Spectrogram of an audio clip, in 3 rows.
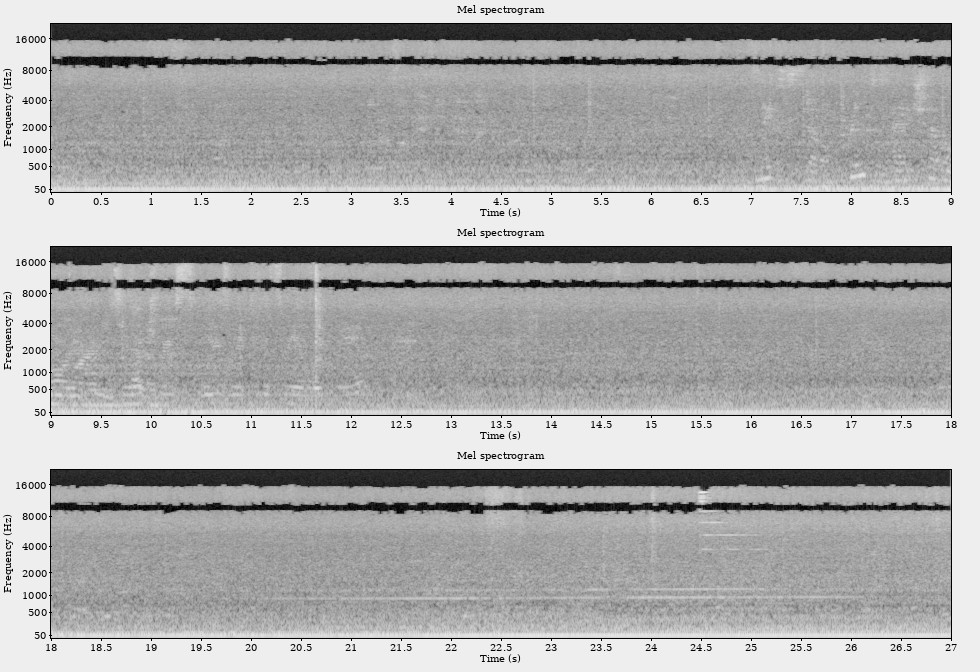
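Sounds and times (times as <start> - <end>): bus diesel engine drone: 0.0 - 27.0
road noise: 0.0 - 27.0.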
